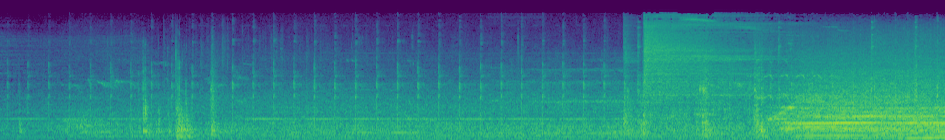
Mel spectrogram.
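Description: Electric multiple-unit train approaching, getting steadily louder, with rail hiss coming in partway through and a rising electric motor whine near the end. A few sharp knocks sound in the first few seconds.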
